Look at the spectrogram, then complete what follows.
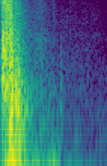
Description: gun wood impact

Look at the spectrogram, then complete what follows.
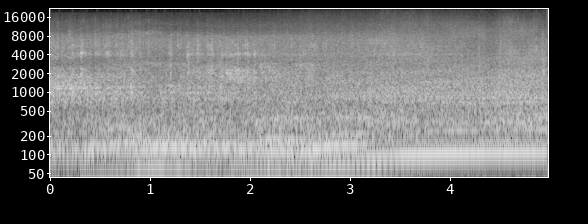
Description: tread, Leopard

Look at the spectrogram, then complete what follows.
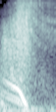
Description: bullet air

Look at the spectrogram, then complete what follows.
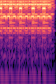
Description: target lock; WarRock

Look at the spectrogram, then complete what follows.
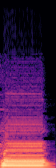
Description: horn, Vehicle

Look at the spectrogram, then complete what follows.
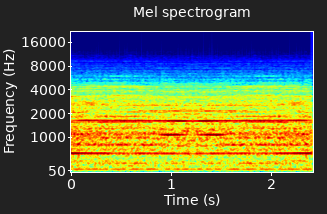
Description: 57mm Horizontal Move

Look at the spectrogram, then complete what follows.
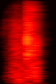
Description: claymore set; Grenade

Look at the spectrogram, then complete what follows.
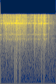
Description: chain, Reload

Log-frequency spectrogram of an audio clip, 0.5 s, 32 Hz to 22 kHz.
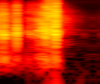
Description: XM8 deploy

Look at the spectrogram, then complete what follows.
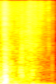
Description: land grass, FootStep; WarRock

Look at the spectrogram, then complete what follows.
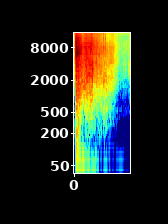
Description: land land, FootStep; WarRock

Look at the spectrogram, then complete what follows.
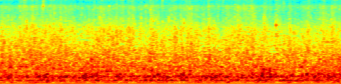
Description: IDLE, Boat; WarRock

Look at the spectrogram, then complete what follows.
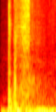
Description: land con, FootStep; WarRock

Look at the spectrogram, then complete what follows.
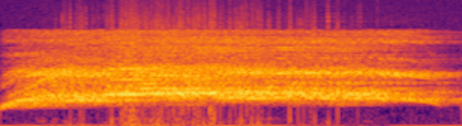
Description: Dash; WarRock; Type E

